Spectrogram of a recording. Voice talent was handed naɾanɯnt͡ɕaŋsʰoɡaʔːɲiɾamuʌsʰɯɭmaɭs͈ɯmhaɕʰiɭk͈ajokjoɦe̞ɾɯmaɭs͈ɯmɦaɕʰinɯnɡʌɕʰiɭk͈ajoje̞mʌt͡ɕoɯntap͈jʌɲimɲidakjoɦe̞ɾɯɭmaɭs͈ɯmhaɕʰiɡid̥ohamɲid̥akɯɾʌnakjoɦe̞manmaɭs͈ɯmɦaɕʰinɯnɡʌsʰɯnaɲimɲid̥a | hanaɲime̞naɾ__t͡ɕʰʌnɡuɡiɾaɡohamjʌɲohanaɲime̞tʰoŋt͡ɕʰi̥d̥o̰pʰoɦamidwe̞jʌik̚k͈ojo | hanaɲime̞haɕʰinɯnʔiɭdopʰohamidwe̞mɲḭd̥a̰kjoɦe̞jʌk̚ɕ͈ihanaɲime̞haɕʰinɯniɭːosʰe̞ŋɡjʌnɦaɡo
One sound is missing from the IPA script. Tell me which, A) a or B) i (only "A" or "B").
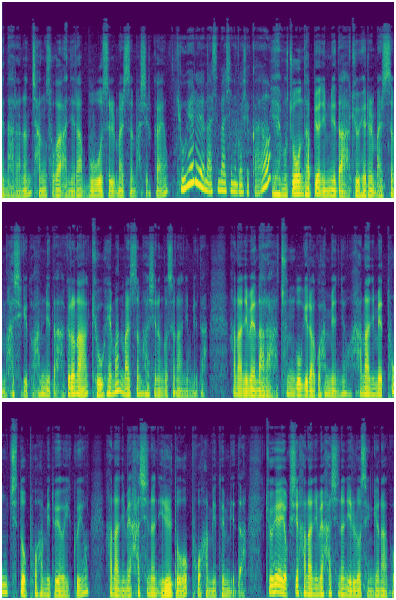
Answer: A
